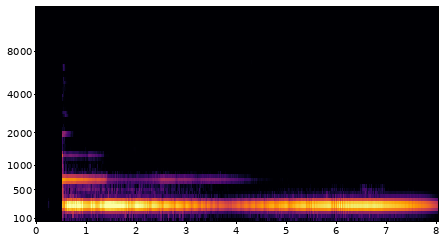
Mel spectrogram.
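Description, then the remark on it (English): A singing bowl is struck once and rings out with a sustained, shimmering tone that swells and wavers slowly, lingering steadily for several seconds with no voices present. “I'm going to use my singing bowl here to just give some tones, and I'm hoping you can hear it.”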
